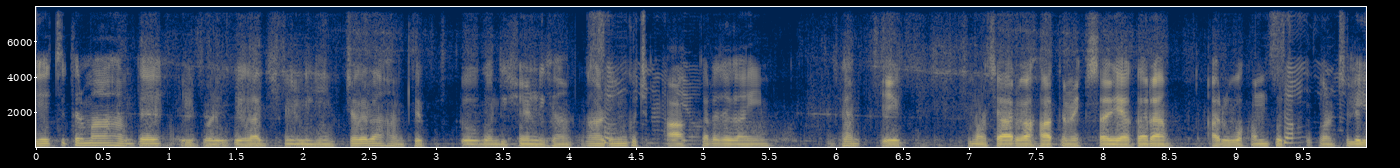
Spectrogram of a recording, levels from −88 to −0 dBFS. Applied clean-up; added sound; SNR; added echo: neural separator model SepFormer DNS4.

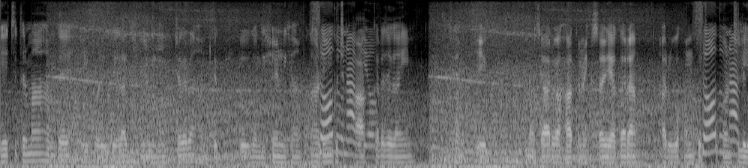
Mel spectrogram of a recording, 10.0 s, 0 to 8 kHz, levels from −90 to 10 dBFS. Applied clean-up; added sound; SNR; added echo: none; Fixed-wing aircraft, airplane; 1 dB; none.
